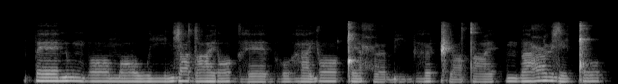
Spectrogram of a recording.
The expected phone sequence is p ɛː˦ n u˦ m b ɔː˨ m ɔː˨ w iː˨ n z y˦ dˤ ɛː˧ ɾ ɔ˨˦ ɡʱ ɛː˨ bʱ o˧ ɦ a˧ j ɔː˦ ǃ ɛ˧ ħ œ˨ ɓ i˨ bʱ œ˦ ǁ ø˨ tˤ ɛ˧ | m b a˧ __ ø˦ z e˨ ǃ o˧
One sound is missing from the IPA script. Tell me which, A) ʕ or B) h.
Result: A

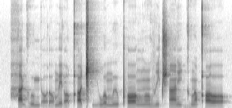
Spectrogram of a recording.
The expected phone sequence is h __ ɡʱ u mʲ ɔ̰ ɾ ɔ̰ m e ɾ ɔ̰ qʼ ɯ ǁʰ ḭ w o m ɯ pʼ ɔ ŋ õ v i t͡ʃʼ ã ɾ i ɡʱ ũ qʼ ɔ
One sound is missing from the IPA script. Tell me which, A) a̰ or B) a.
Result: B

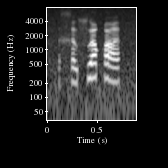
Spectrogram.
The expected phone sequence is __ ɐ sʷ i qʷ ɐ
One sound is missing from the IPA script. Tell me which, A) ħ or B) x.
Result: B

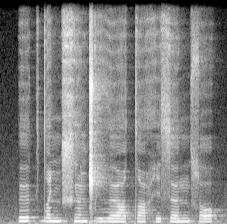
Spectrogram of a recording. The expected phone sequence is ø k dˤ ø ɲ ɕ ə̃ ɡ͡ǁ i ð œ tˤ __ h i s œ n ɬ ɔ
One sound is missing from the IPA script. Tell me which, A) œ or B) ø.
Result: B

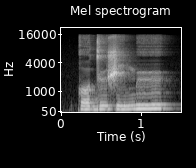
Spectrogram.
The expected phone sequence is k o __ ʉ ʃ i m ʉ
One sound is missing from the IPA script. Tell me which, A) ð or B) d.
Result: B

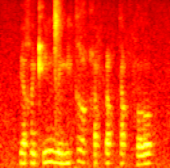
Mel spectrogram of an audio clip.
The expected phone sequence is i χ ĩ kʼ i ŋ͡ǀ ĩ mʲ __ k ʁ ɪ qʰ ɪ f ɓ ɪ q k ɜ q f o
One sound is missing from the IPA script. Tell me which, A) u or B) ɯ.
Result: B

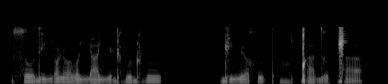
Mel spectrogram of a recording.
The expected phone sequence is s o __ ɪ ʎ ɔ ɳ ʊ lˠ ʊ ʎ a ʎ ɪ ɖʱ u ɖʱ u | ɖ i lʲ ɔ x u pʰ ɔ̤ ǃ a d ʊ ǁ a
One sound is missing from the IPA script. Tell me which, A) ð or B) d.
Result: B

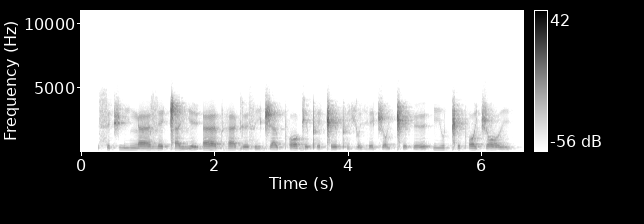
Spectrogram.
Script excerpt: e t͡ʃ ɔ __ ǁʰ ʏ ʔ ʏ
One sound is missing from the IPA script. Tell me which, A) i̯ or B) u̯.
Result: A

